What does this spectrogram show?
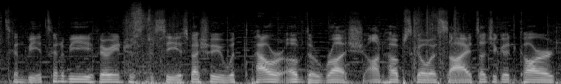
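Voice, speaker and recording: A man with a fairly low voice provides live play-by-play for a video game tournament. He follows the action in long, flowing sentences. Music plays faintly underneath. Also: level tone, quick pace. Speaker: esports commentator.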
